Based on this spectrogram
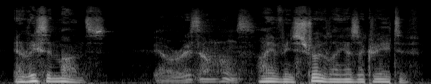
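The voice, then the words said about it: Sultry put-on Latin accent. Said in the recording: “Like a Latin. ... It's so sexy. I feel like Antonio Banderas is whispering in my ear.”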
